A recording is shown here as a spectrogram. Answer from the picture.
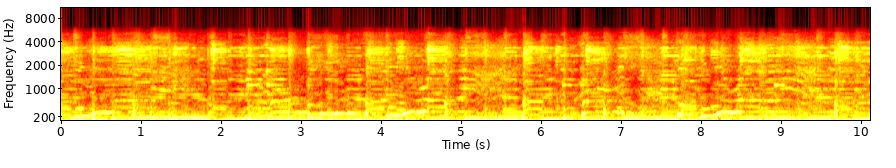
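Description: Live rock-and-roll band playing loudly: electric guitar with bending notes over bass and drums at a steady beat.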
